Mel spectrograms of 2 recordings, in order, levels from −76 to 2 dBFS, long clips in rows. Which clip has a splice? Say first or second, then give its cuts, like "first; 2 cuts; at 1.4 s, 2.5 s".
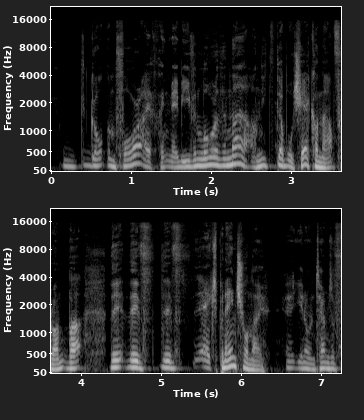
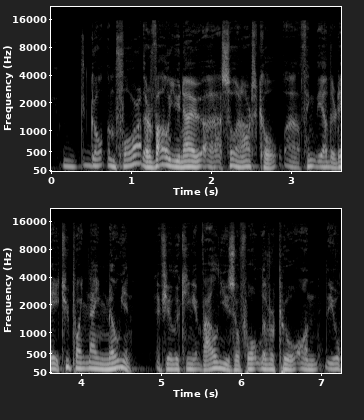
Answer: second; 1 cut; at 1.1 s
